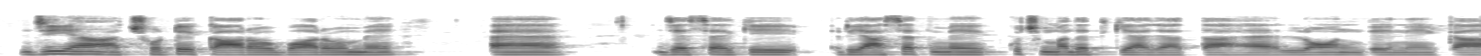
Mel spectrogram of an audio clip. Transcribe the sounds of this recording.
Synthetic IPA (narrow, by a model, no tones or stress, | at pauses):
d͡ʒiːɦãt͡ʃʰoːʈekaːɾoːbaːɾõmẽ | d͡ʒɛːsekiɾɪjaːsət̪mẽkʊt͡ʃʰmɐd̪əd̪kijad͡ʒaːt̪aɦɛːlɔːnd̪eːneka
